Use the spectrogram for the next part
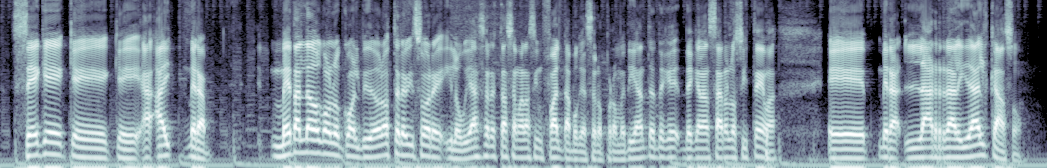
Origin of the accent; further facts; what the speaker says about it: Puerto Rico; Nosotros somos territorio norteamericano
